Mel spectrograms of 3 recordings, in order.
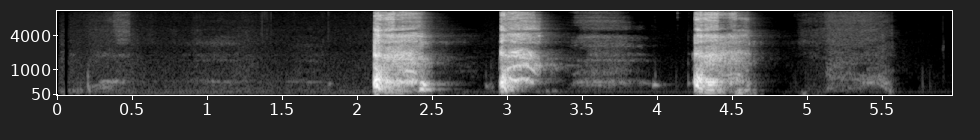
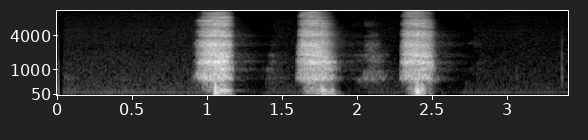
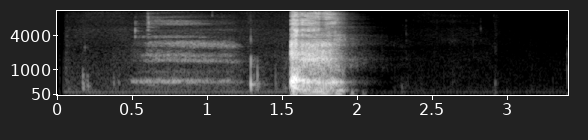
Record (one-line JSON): {"three_cough_length": "6.0 s", "three_cough_amplitude": 32768, "three_cough_signal_mean_std_ratio": 0.27, "exhalation_length": "3.4 s", "exhalation_amplitude": 27694, "exhalation_signal_mean_std_ratio": 0.32, "cough_length": "3.4 s", "cough_amplitude": 32768, "cough_signal_mean_std_ratio": 0.21, "survey_phase": "beta (2021-08-13 to 2022-03-07)", "age": "45-64", "gender": "Female", "wearing_mask": "No", "symptom_cough_any": true, "symptom_runny_or_blocked_nose": true, "symptom_fatigue": true, "symptom_onset": "2 days", "smoker_status": "Never smoked", "respiratory_condition_asthma": false, "respiratory_condition_other": false, "recruitment_source": "Test and Trace", "submission_delay": "2 days", "covid_test_result": "Positive", "covid_test_method": "RT-qPCR", "covid_ct_value": 34.3, "covid_ct_gene": "N gene"}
